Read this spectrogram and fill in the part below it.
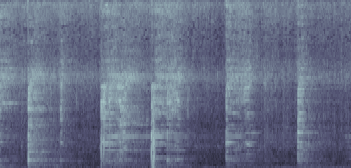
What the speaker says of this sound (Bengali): উচ্ছেটা ভাজা হচ্ছে উচ্ছে ভাজতে বেশিক্ষণ লাগবে না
